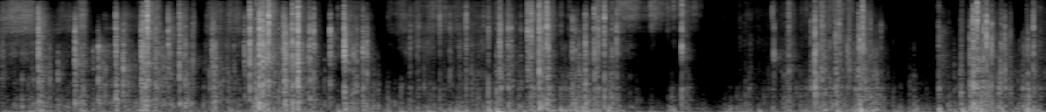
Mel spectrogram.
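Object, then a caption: Paper gift bag. An empty, medium-size red paper gift bag with a Santa print is held in both hands and turned over while fingertips handle, rub and flex the paper. The result is a steady run of bright, dry crinkling and rustling, with short louder bursts and brief quieter gaps.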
